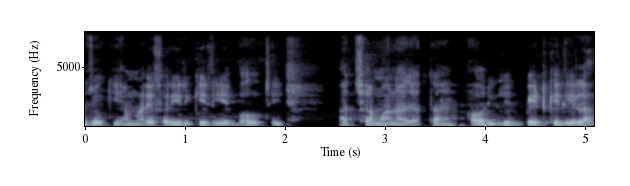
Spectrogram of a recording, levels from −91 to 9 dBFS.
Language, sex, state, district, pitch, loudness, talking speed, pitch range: Hindi, male, Uttar Pradesh, Gorakhpur, 105 Hz, -24 LUFS, 200 wpm, 100-115 Hz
